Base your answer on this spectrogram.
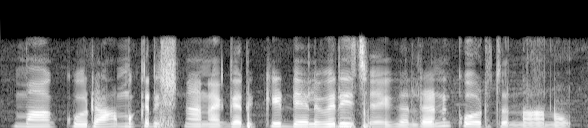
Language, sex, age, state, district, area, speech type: Telugu, female, 30-45, Andhra Pradesh, Kadapa, rural, spontaneous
